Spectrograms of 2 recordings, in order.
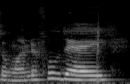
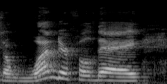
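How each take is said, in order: First: The pitch stays level with little energy. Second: The pitch moves up and down with energy. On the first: The speaker calls it wrong. "Here am I with no inflection" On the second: The speaker calls it right. "that's inflection"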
